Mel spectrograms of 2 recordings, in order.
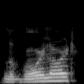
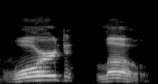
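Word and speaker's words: Wardlow: MGF and ORD isn't that what is it warlord what did I say warlord yeah you said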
